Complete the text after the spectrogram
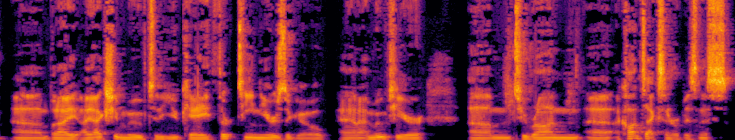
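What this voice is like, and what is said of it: Non-European accent. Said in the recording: “my accent is not European”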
